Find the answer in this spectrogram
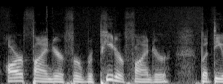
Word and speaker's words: RFinder: So it's spelled RFinder for repeater finder, but the RF is capitalized, so it's like a play on words, RF finder, but there's only one F.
